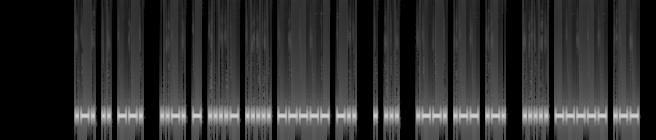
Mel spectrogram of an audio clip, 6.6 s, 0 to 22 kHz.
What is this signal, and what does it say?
Morse code, heard as a keyed tone, about 41 wpm, 700 Hz. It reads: RIG FT450D ES PWR 50W
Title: K1USN SST QSO Practice 45wpm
